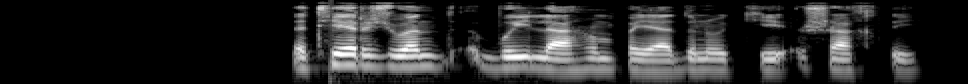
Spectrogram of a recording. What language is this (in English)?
Pashto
